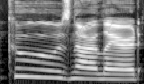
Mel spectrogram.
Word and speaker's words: Kuznar-Laird: I am your host, Emily Kuznar-Laird, emphasis on the ooh.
